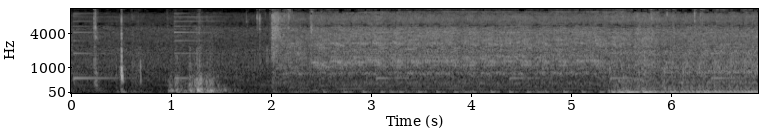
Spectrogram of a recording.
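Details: VW Jetta MK5, first start after reassembly and timing work, fresh oil and filter, cranked first with coils unplugged to build oil pressure: the engine catches and settles into a steady low idle, fuller rumble late. Sounds normal.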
